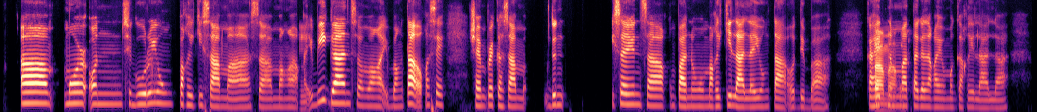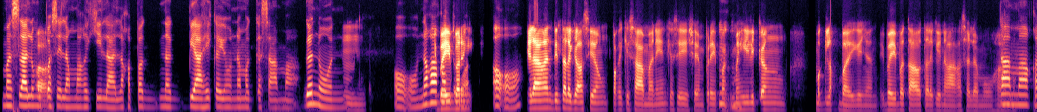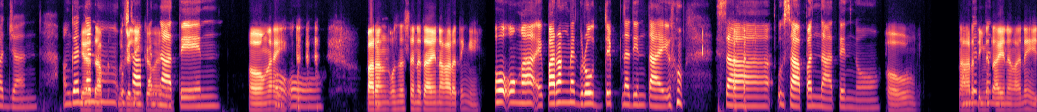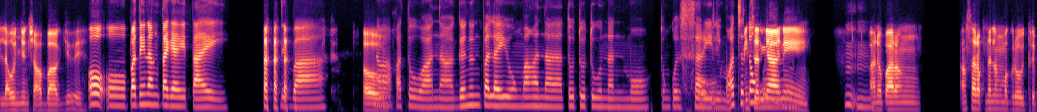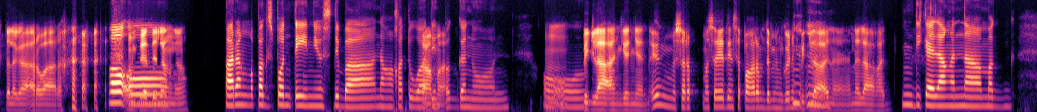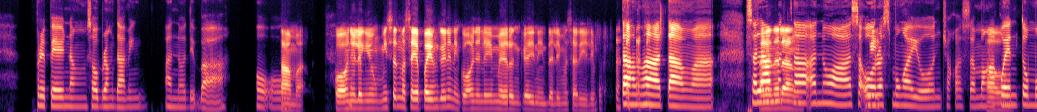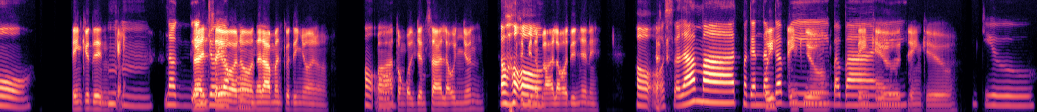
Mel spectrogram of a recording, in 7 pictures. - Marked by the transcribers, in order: other background noise; laugh; laughing while speaking: "tayo"; laugh; laugh; laughing while speaking: "araw-araw"; in English: "spontaneous"; laughing while speaking: "Tama, tama"; laugh; snort; laugh
- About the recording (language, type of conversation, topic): Filipino, unstructured, Ano ang pinakamasayang alaala mo sa isang biyahe sa kalsada?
